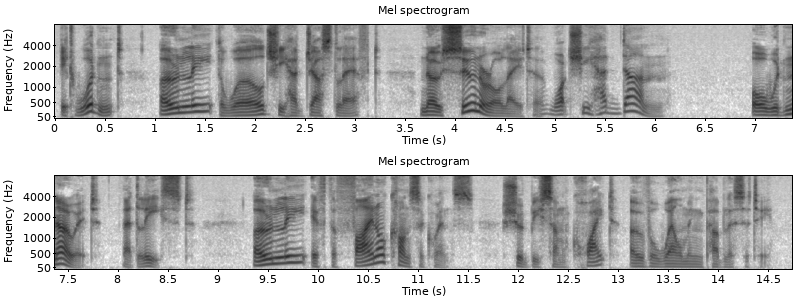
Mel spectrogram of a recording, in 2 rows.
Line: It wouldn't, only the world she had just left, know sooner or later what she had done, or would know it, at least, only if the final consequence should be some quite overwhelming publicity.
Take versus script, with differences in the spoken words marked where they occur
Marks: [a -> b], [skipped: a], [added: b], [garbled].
It wouldn't, only the world she had just left, know sooner or later what she had done, or would know it, at least, only if the final consequence should be some quite overwhelming publicity.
